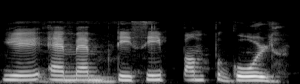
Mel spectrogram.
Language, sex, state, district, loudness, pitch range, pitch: Hindi, female, Haryana, Charkhi Dadri, -15 LUFS, 190-210 Hz, 200 Hz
